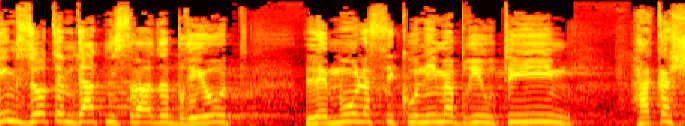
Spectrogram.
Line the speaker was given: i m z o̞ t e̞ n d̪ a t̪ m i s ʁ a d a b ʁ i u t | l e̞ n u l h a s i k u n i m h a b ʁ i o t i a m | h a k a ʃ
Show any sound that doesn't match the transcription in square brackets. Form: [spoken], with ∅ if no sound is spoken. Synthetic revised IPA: i m z o̞ t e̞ [m] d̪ a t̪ m i s ʁ a d a b ʁ i u t | l e̞ [m] u l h a s i k u n i m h a b ʁ i [u] t i [i] m | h a k a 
